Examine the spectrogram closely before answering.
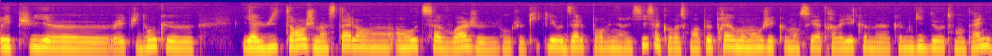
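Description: Recorded very cleanly against a silent background with a dry, close sound and no echo, a woman talks at a fairly quick pace in a fairly low, dark, mellow voice with monotone, flat intonation. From eastern France and the French Alps. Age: 30s. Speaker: mountain guide and sailor. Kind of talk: interview. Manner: hesitant, many fillers.

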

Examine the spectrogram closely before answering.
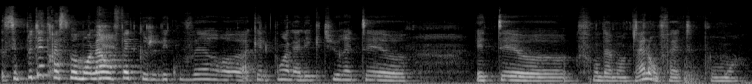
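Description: A woman at a medium pitch with lively intonation and a fairly slow pace, heard with audible room echo and noticeable background noise. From Brussels, Belgium. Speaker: novelist. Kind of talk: interview.

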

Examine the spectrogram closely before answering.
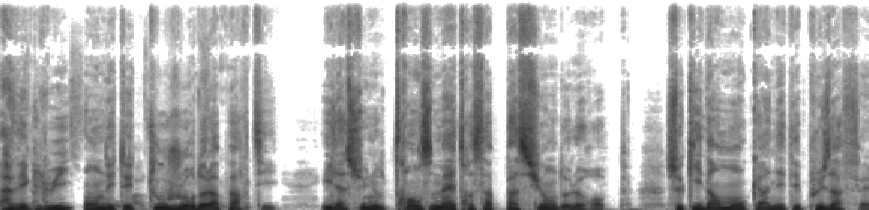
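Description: Very wide pitch swings mark a man's dark, mellow voice of medium pitch, delivered at a fairly slow pace in a very clean recording with a silent background. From Germany, Aachen. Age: 80s+. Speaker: witness of war and European unification. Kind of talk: testimony.

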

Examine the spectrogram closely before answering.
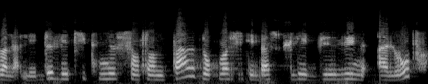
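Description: A woman at a high pitch with a bright, sharp tone, fairly slow in pace, in a dry, close sound with no echo. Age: 50s. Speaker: former care home worker. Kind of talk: testimony. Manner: hesitant, with many fillers.

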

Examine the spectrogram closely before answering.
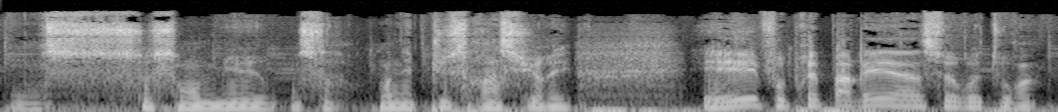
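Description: Over noticeable background noise, a man with a medium pitch speaks very slowly, his intonation lively. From France, Dijon suburbs (Chenôve). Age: 40s. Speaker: musician. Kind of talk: radio interview. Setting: radio studio.

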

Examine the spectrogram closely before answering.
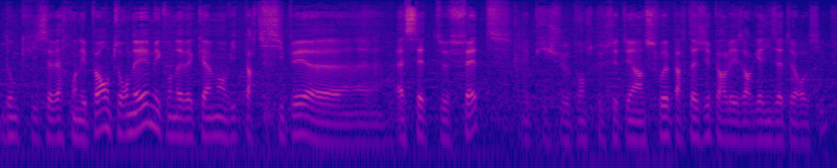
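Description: A man with a fairly low pitch and ordinary pitch variation speaks at a very fast pace. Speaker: rock band musician. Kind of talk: radio interview. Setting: café in Paris.

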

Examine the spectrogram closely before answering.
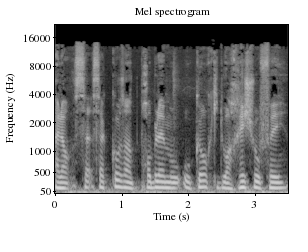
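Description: A man speaks at a fairly slow pace, his medium-pitched voice following a fairly even intonation. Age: 50s. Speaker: biologist and breathing coach. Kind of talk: radio interview. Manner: halting, with repetitions.

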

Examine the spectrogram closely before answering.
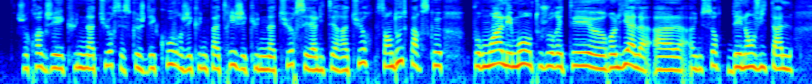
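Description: A woman with a fairly high pitch and a dark, mellow tone speaks at a fairly quick pace with fairly even intonation. The sound is dry and close with no echo, on a very clean recording with a silent background. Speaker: novelist and teacher. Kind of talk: radio interview. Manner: hesitant, many fillers.

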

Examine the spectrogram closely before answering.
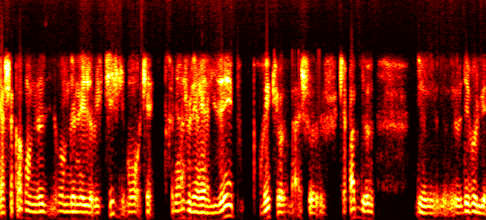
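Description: With fairly even intonation, a man talks at a fairly quick pace in a fairly low voice. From France, Paris region. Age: 40s. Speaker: bank co-founder. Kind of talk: interview. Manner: halting, many repetitions.

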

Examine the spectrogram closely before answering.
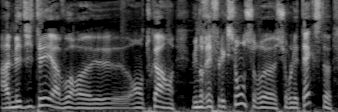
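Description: Speaking at a moderate pace, a man's voice rings with audible room echo. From France, Nantes, of Algerian descent. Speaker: radio host. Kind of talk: radio interview. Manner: animated.

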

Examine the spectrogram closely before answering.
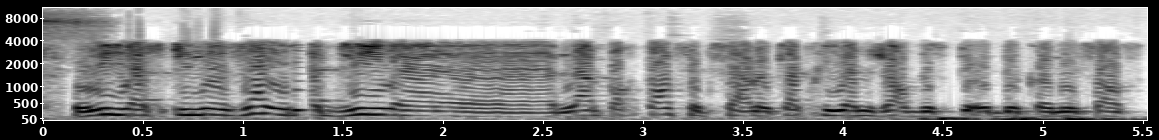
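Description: Music plays in the background. A man with a fairly high pitch speaks at a fairly slow pace, with ordinary pitch variation and hardly any pauses. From Algeria, Kabylie (raised in France from age 7). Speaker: radio caller. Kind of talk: phone-in question.

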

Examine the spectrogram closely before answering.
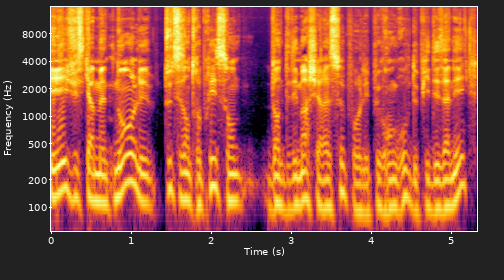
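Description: At a fairly quick pace, a man with a medium pitch speaks with lively intonation, very even loudness and a somewhat breathy quality in a very clean recording with a silent background. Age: 50s. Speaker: entrepreneur. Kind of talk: interview. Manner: halting, repeats words.

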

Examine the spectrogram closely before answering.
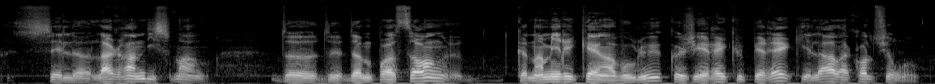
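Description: A man with a medium pitch speaks at a very slow pace, showing ordinary pitch variation. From southern France, Côte d'Azur (Saint-Paul-de-Vence). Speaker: artist, sculptor. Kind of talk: interview testimony. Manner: halting, hesitant.

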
